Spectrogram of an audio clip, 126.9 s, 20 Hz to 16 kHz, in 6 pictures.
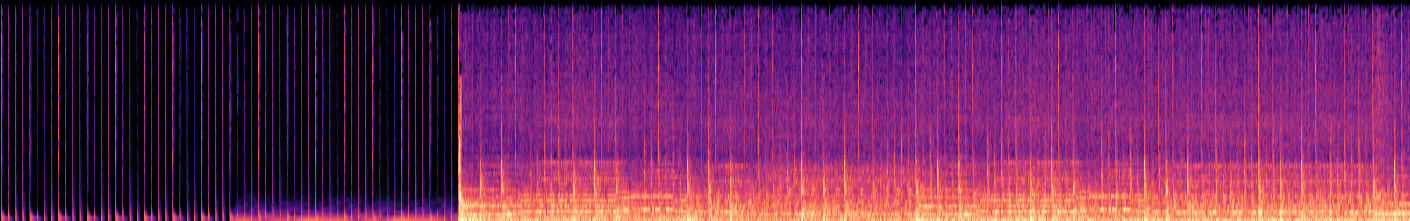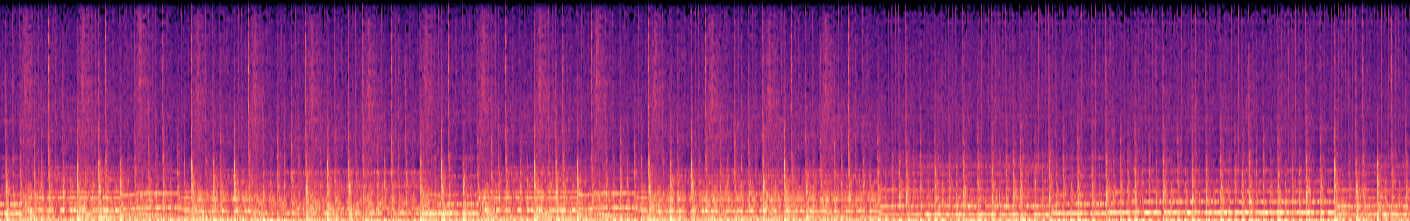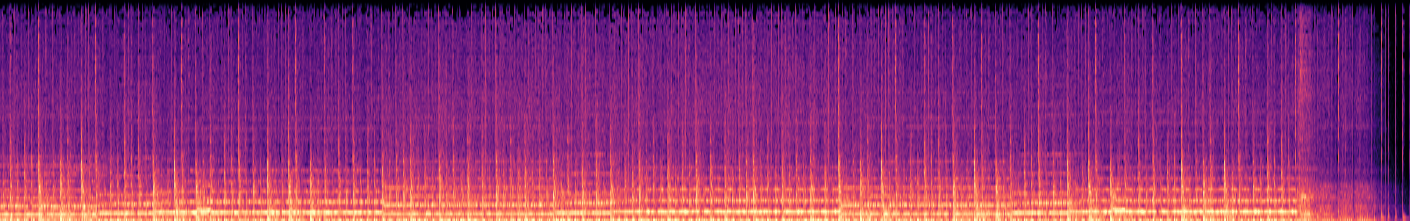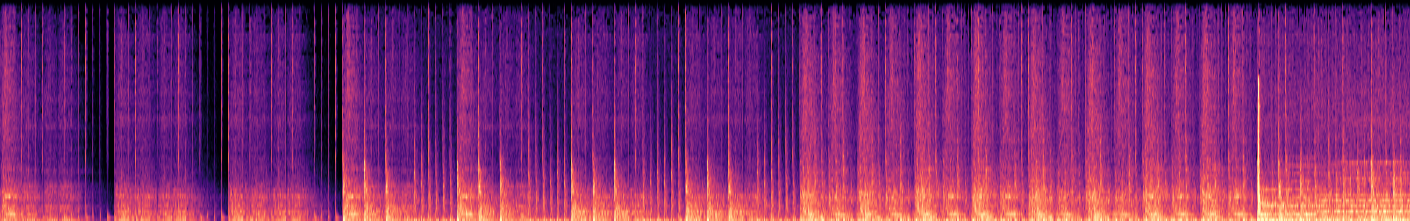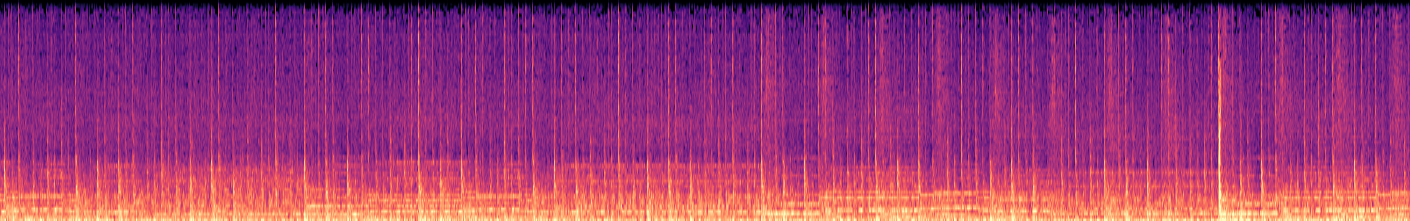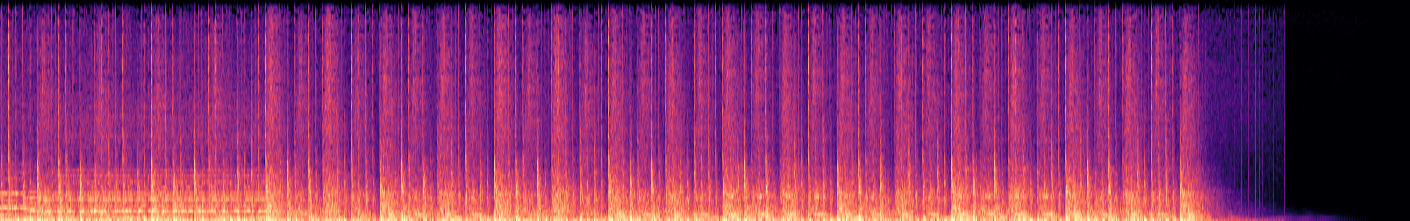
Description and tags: Countdown (Cinematic Music)
Made 100% on LMMS Studio.
Instruments:
Strings
Drums
Bass
Choir
Flute
Pad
